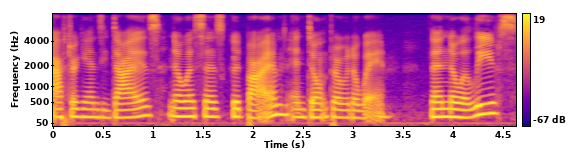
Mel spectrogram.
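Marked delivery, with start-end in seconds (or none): none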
